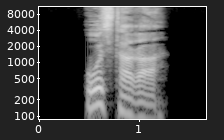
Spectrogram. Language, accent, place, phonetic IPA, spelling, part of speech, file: German, Germany, Berlin, [ˈoːstaʁa], Ostara, noun, De-Ostara.ogg
- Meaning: goddess of Spring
